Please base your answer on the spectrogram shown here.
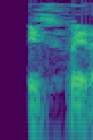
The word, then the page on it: esfera: espagnol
